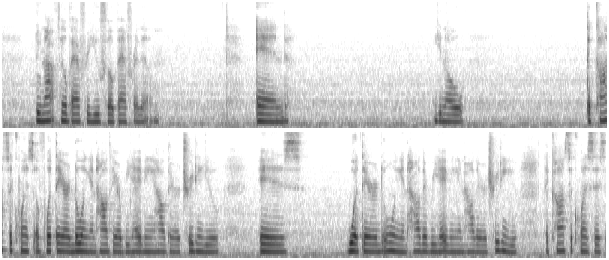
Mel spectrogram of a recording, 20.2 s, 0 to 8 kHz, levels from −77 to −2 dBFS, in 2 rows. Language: English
